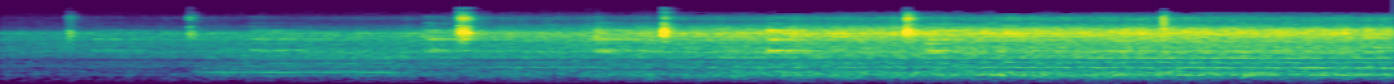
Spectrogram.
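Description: BNSF freight train's diesel locomotives passing close by, the rumble swelling as they go past. A short horn note sounds about a second in, and sharp clicks come every second or so.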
